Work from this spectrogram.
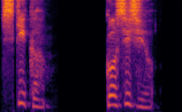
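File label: HELLO, Japanese; GF Alarm; AN94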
